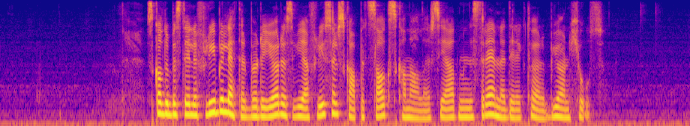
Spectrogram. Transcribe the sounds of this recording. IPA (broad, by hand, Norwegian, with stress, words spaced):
ˈskɑl ˈdʉː bəˈstɪlə ˈflyːbɪˌlɛtəɾ ˈbøː ˈɖeː ˈjøːɾəs ˈʋiːɑ ˈflyːsɛlˌskɑːpət ˈsɑlɡskɑˌnɑːləɾ ˈsiːə ɑdmɪnɪˈstɾeːɳə dɪɾəkˈtøːɾ ˈbjøːɳ ˈçuːs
